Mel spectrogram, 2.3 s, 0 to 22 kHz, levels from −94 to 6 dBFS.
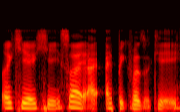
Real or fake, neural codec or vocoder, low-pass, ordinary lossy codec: real; none; 7.2 kHz; none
